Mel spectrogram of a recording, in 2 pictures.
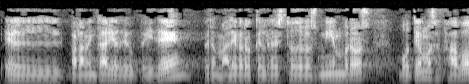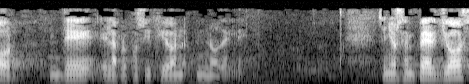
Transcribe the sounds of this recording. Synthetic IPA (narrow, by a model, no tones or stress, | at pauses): e̞lpaɾlament̪aɾjoðeupeiðe̞pe̞ɾo̞meale̞ɣ̞ɾo̞ke̞lre̞st̪oð̞e̞lo̞zmjẽ̞mbɾo̞zbo̞t̪e̞mo̞safaβ̞o̞ɾðe̞lapɾo̞po̞siθjo̞nːoðḛlḛ | se̞ɲo̞ɾse̞mpe̞ɾʝos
